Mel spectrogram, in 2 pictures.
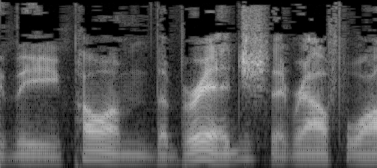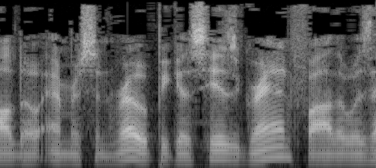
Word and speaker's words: Ralph Waldo Emerson: I should say Ralph Waldo Emerson. That's pronouncing it a little more New England style, and he's from Concord in Massachusetts.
